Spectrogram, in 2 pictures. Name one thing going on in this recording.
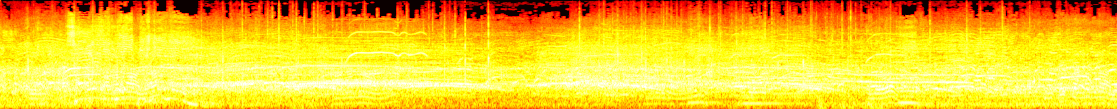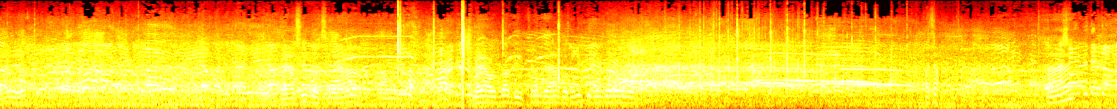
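A large crowd of men cheers and shouts outdoors.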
